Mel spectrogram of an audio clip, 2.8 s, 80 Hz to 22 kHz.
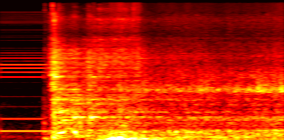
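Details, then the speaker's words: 1985 Mercedes 300D (W123) diesel after fuel filter service, primed by hand pump; brief crank, catches at once into a steady, even idle with no stumble; no air in the system. "See, we're running perfect. There was no air in the system, so it fires up easy."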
